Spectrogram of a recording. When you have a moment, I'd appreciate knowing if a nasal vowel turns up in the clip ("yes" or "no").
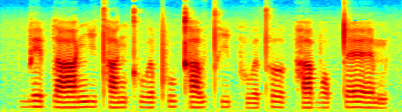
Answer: no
